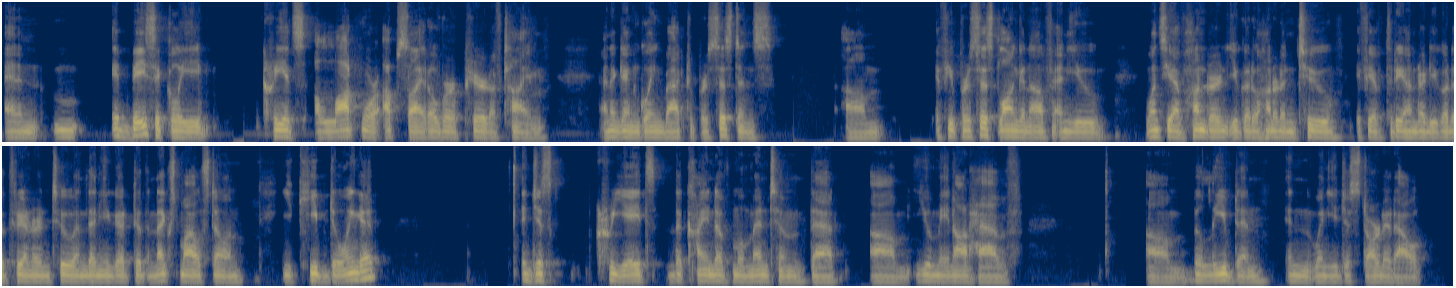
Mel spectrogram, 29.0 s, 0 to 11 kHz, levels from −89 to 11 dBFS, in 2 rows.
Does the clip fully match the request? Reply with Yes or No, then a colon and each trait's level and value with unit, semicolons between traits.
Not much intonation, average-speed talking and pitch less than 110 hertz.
Yes: narrow, 1.9 semitones; average, 170 wpm; very low, 90 Hz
